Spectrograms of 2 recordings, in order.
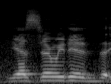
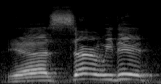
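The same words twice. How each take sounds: First: Said in the usual way. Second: Sir, we did, with "did" punched up high; bright emphatic. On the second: Real, not acted. Streamer echoing a chat joke, punchy and up high. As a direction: land "did" high and loud.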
